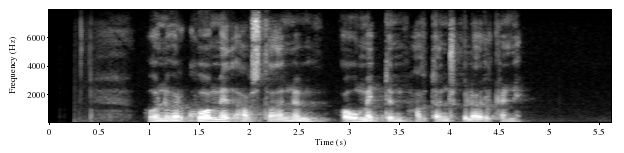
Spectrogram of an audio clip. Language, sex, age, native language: Icelandic, male, 40-49, Icelandic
